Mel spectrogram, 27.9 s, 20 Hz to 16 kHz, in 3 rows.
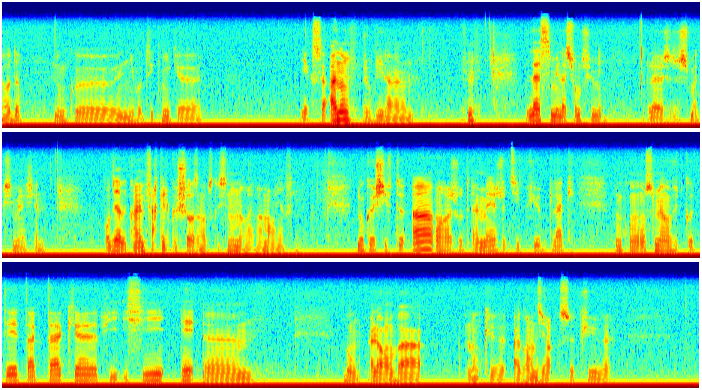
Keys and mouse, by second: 0.0-1.9 drag, 1.9 KP_0, 3.3-5.2 middle drag, 5.6 KP_Decimal, 6.6-8.2 middle drag, 8.2 shift+a, 11.8 KP_3, 12.5 KP_5, 17.0 KP_7, 23.2 click, 24.8 KP_3, 26.0 s.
